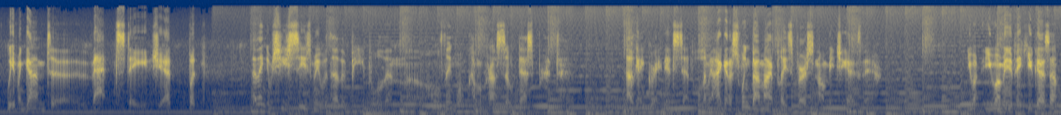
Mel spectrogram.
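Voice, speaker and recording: A man's voice: lowish voice, gravelly, pushed and bright, full character voice, low-quality recording. A man playing a self-important, sleazy new wave band frontman in a rambling, conversational comic monologue. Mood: chummy, rambling. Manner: rambling, smug, halting asides. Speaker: writer and reader of a comic fiction series.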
